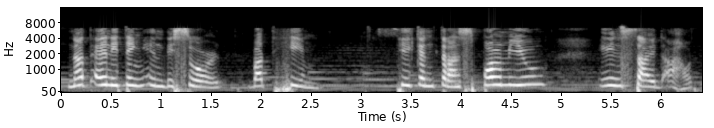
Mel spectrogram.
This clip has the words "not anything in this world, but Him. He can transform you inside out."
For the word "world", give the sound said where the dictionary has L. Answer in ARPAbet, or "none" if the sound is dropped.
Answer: none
